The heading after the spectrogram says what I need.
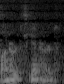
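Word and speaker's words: Lynyrd Skynyrd: My wife and I really like Leonard Skinner, especially the first couple of albums. So got Leonard Skinner, pronounced Leonard Skinner.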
